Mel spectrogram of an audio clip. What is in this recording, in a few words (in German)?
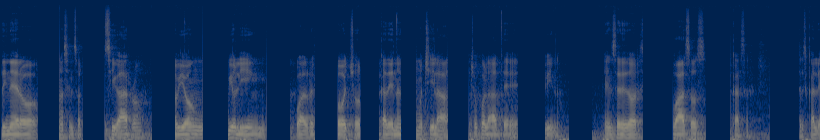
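Zusammengefugte Worter Schnell Spanisch, male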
